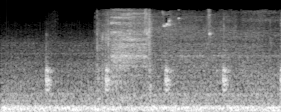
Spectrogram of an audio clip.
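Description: Bus doors open with a sharp hiss of air.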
